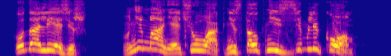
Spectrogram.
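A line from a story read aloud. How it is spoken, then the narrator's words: Cartoonish device squeak. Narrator (Russian): По мультяшному запищало устройство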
